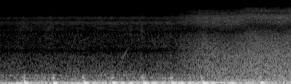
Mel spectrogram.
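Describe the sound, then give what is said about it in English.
The engine of Dexter's boat, named Slice of Life, revs as it speeds back to shore, rumbling with a deep, pulsing throb under a steady wash of water and wind noise, the hiss brightening partway through. No one speaks. “The revving of Dexter's boat engine drowns out the memory.”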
